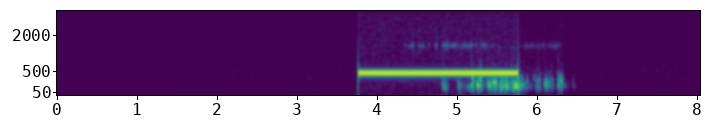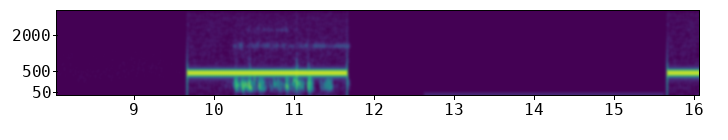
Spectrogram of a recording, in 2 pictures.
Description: Ringback tone (North America), 440 + 480 Hz.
